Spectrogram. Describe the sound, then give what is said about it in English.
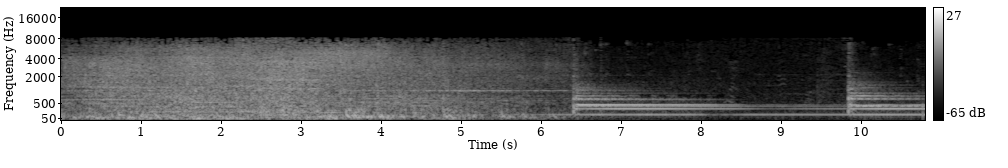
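A large bell at a temple dedicated to Meng Chengnu, rung by pilgrims, is struck twice, each hit leaving a deep, humming resonance that slowly fades, after several seconds of loud, rumbling background noise. “Here, pilgrims come to ring the bell for good luck and offer a prayer in front of her statue.”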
